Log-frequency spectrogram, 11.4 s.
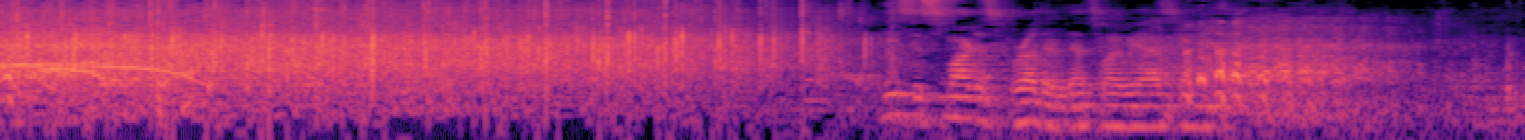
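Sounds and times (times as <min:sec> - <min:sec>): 
audience applause: 0:00.0 - 0:06.7
speech: 0:07.2 - 0:10.3
laughter: 0:08.8 - 0:10.9.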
